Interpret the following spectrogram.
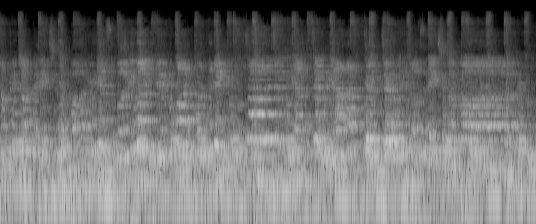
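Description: Female vocal group singing a boogie-woogie swing number in close harmony into microphones, backed by a live band of piano, electric guitar, bass guitar and drums with a steady beat.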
